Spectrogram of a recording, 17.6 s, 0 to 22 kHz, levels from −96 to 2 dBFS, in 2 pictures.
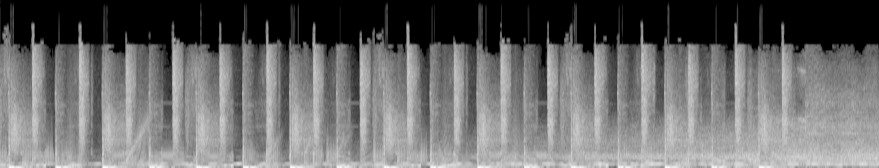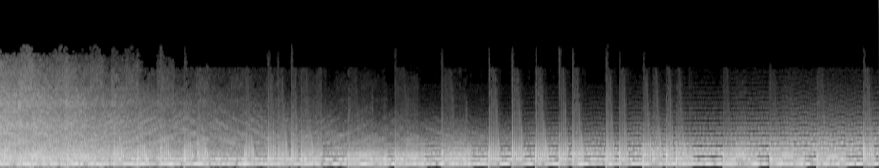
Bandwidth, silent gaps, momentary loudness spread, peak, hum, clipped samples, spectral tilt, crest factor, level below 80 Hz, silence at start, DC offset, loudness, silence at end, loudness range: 19 kHz; none; 9 LU; 0 dBFS; none; under 0.1%; -4 dB/octave; 14 dB; -18 dBFS; 0 s; under 0.1%; -14 LUFS; 0 s; 8 LU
